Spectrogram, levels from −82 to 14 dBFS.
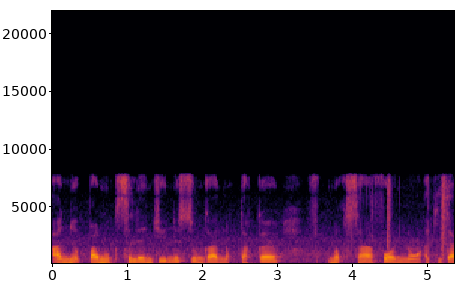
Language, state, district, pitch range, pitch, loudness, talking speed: Ao, Nagaland, Dimapur, 150-180 Hz, 165 Hz, -18 LUFS, 125 wpm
